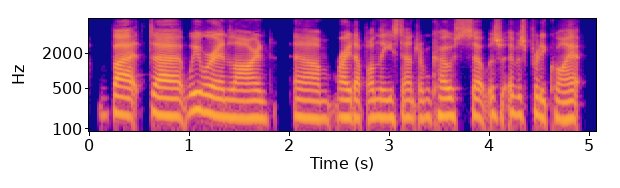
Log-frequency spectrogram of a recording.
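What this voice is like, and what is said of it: Thick Northern Irish accent. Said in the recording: “my accent probably got really thick when I just said that”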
